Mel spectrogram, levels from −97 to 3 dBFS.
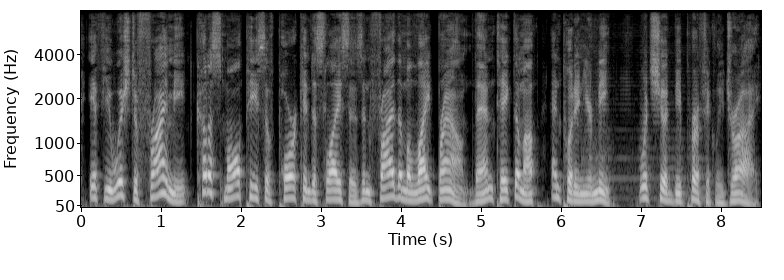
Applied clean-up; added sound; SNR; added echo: neural separator model SepFormer DNS4.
